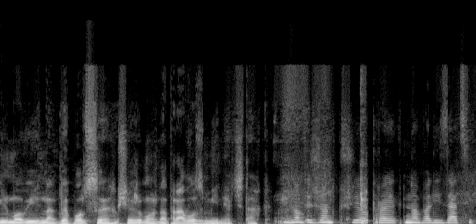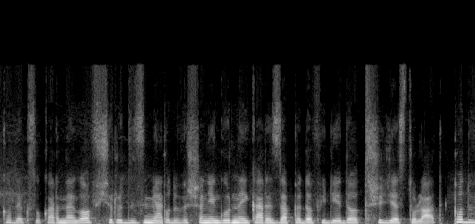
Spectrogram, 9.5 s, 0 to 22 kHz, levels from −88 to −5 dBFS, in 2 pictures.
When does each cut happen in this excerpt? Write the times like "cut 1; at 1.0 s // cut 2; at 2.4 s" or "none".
cut 1; at 1.2 s // cut 2; at 3.0 s // cut 3; at 3.7 s // cut 4; at 6.4 s // cut 5; at 7.2 s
